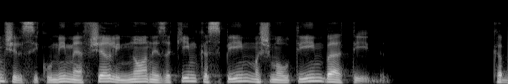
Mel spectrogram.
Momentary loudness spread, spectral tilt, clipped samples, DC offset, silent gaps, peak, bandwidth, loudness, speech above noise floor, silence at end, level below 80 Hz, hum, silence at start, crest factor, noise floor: 7 LU; -6 dB/octave; under 0.1%; under 0.1%; 4.03-4.82 s; -4 dBFS; 7.8 kHz; -21 LUFS; over 69 dB; 0 s; -48 dBFS; none; 0 s; 18 dB; under -90 dBFS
